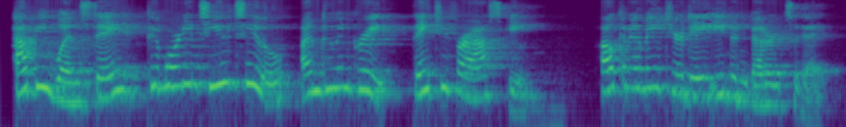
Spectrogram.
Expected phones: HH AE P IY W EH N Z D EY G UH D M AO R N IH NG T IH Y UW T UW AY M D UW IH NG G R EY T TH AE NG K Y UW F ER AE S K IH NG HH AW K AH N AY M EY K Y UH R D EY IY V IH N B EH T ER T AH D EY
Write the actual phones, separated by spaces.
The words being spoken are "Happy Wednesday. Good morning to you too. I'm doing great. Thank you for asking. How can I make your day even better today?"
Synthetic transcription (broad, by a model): HH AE P IY W EH N Z D EY G UH D M AO R N IH NG T IH Y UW T UW AY M D UW IH NG G R EY T TH AE NG K Y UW F ER AE S K IH NG HH AW K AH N AY M EY K Y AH R D EY IY V IH N B EH T ER T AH D EY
